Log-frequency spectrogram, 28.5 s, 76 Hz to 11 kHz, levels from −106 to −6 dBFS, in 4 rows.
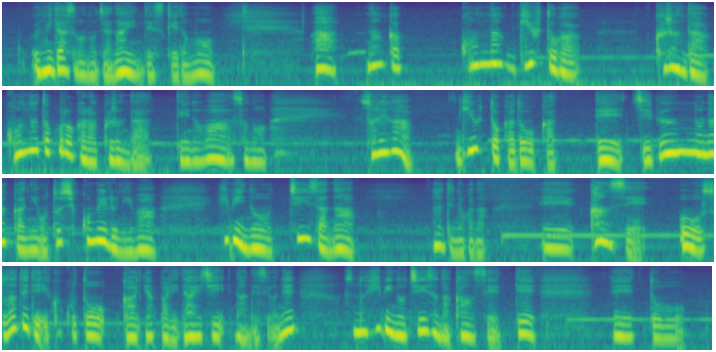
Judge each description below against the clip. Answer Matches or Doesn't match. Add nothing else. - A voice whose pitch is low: Doesn't match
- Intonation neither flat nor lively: Doesn't match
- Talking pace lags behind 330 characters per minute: Matches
